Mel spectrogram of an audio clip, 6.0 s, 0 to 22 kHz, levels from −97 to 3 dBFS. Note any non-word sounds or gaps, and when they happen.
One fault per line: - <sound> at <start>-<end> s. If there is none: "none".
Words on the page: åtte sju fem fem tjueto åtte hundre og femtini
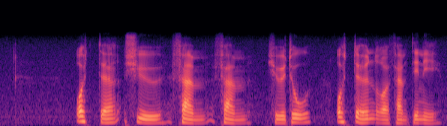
none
